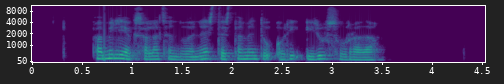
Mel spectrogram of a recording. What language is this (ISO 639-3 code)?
eus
